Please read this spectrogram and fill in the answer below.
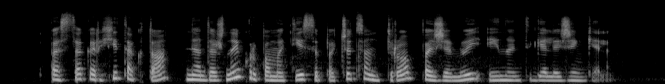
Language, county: Lithuanian, Šiauliai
